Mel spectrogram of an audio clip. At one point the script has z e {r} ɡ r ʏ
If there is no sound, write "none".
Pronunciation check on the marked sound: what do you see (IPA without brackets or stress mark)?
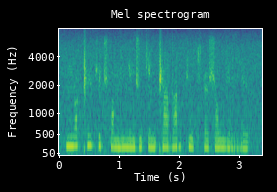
r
